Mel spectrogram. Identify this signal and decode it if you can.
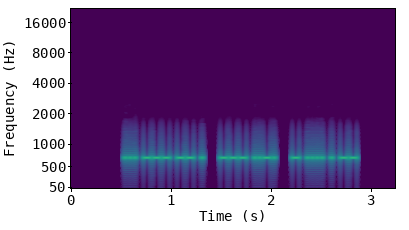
Morse code, heard as a keyed tone, about 50 wpm, 700 Hz. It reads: SOME OF THEM
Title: Sets of 3 Words 50wpm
